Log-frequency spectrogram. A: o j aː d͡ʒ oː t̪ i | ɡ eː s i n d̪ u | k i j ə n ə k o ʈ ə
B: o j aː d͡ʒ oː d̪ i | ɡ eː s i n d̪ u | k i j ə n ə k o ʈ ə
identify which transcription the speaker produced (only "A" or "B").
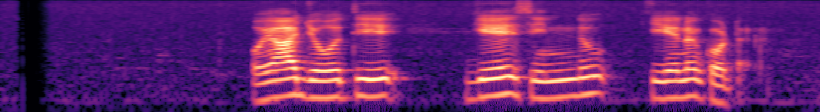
A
